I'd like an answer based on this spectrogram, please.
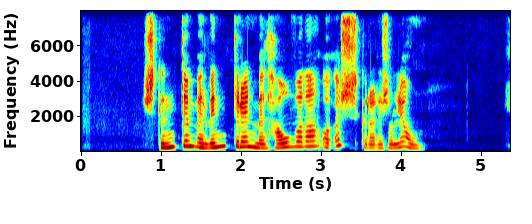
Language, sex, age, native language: Icelandic, female, 20-29, Icelandic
